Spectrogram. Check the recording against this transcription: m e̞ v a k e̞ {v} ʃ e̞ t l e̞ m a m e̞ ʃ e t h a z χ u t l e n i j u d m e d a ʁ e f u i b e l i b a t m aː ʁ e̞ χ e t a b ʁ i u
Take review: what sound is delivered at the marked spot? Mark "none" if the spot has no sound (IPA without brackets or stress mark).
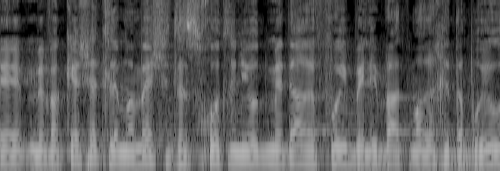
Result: none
